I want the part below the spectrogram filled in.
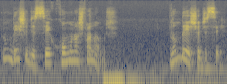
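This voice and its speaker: A woman journalist with a Paraense Brazilian accent, speaking as a podcast guest in a measured, emphatic, explanatory way. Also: a little high, expressive, gravelly, slight background noise. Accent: Paraense Brazilian Portuguese. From Belém, Pará, Brazil. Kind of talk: podcast conversation.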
